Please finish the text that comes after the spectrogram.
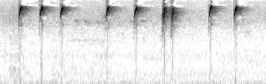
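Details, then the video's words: Sumatran mangrove whistler master recording for teaching songbirds, 'besetan' style: single piercing high chips repeated about every third of a second, one doubled note, brief gaps between, clear background. "SIRI SIRI SUMATRA, BESETAN PEDIH"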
